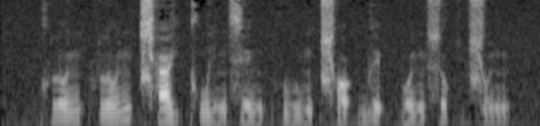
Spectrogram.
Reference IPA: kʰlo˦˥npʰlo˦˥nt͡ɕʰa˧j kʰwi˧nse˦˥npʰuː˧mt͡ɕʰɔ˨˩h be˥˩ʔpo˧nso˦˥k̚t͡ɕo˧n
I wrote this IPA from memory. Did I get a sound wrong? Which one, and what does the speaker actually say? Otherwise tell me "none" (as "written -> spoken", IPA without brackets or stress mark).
h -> ʔ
